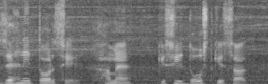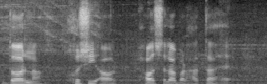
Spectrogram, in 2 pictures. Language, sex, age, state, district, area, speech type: Urdu, male, 18-30, Bihar, Madhubani, rural, spontaneous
